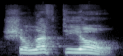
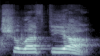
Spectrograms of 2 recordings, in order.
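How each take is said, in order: First: The name is said with Swedish-style pronunciation. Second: The name is said with English-style pronunciation. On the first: The speaker calls it right. "please, it's called" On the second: The speaker calls it wrong.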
